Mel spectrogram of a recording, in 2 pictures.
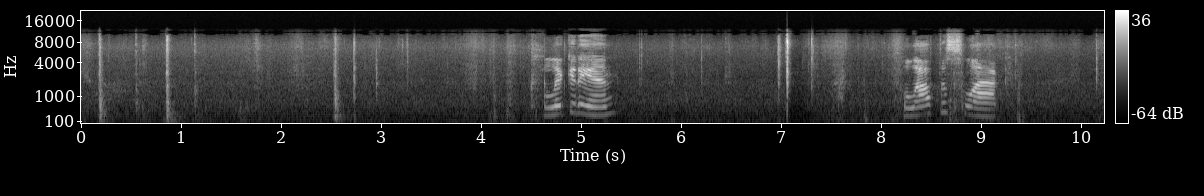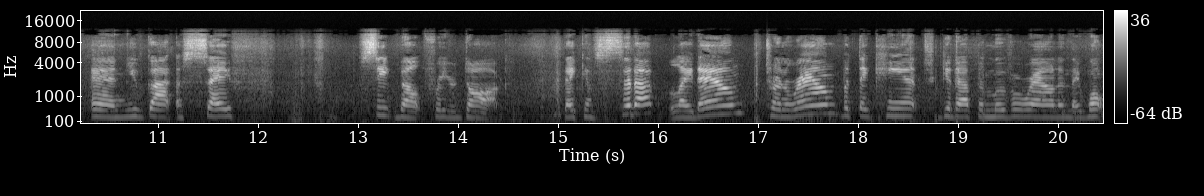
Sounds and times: Speech: 0:04.6 - 0:05.4, 0:08.2 - 0:09.3, 0:10.3 - 0:11.8, 0:13.0 - 0:20.4.

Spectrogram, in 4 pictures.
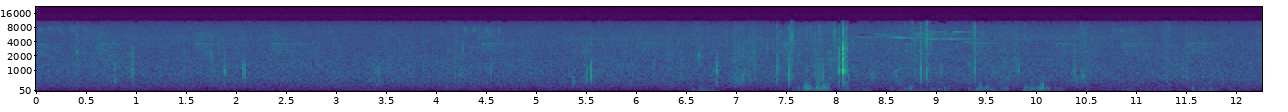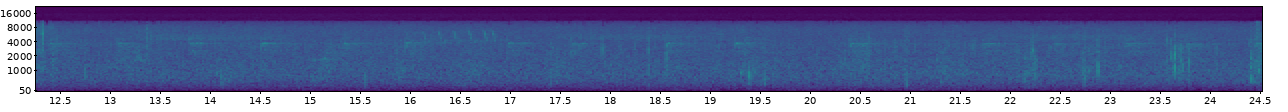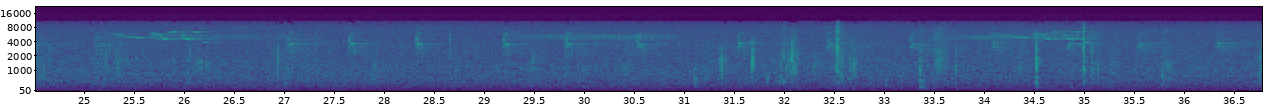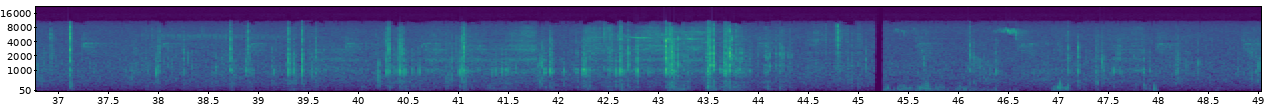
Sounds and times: Walk, footsteps: 0:03.4 - 0:10.6, 0:12.2 - 0:12.6, 0:19.3 - 0:19.6, 0:20.5 - 0:25.5, 0:31.1 - 0:33.8, 0:36.7 - 0:45.2, 0:46.0 - 0:49.0.

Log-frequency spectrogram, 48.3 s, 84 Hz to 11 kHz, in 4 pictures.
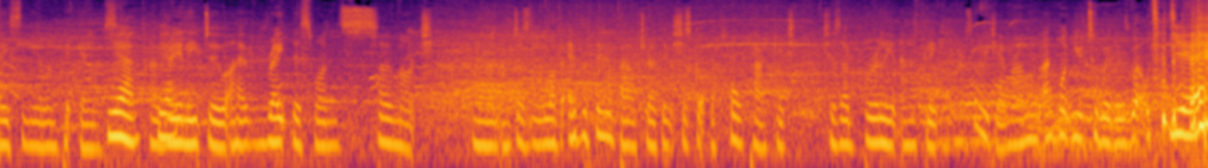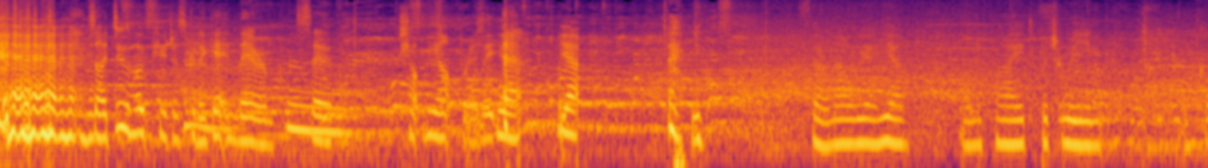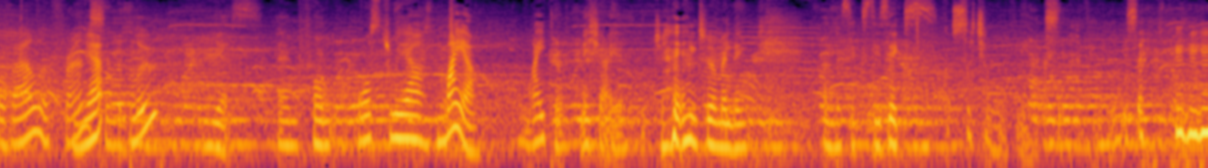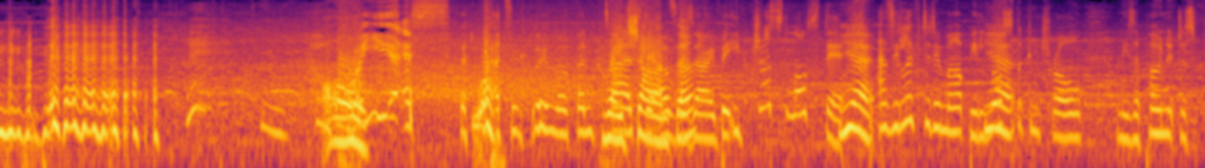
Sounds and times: Speech: 0:00.0 - 0:19.5, 0:20.2 - 0:48.2.

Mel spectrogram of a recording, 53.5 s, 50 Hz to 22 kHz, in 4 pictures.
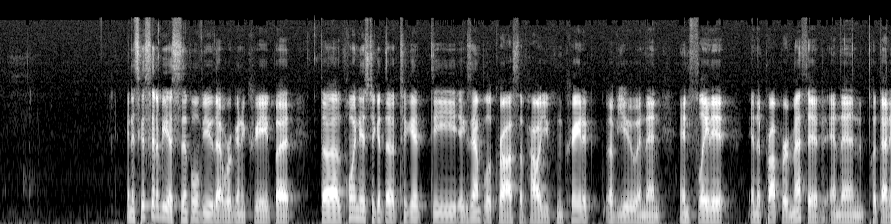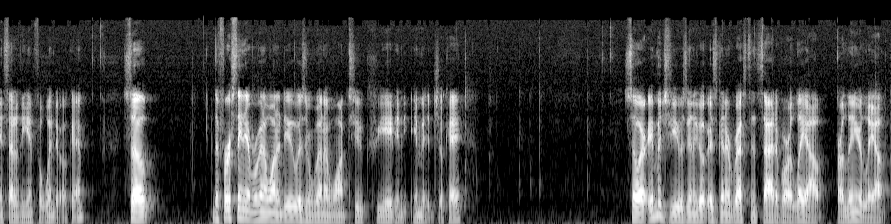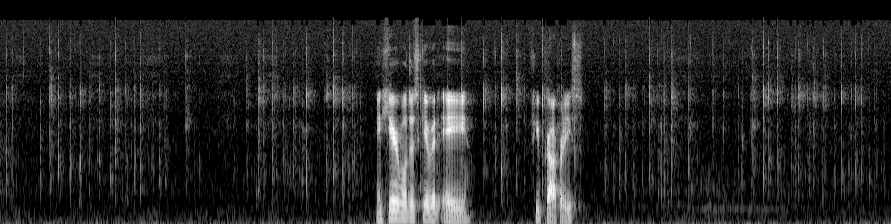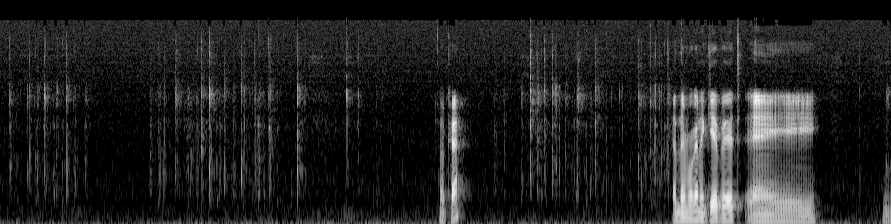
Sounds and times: Speech: 0:01.9 - 0:15.8, 0:16.5 - 0:20.5, 0:22.8 - 0:26.7, 0:32.4 - 0:33.9, 0:34.7 - 0:35.5, 0:46.7 - 0:47.2, 0:50.2 - 0:52.4
Typing: 0:20.3 - 0:21.6, 0:26.7 - 0:32.2, 0:33.6 - 0:35.0, 0:35.8 - 0:41.5, 0:42.3 - 0:44.7, 0:47.5 - 0:50.2.

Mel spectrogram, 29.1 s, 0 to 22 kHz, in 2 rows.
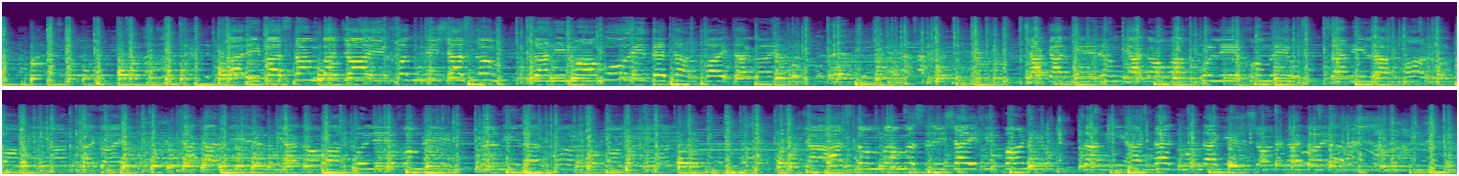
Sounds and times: Music: 0:00.0 - 0:29.1.

